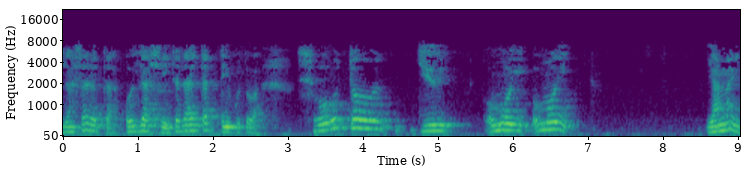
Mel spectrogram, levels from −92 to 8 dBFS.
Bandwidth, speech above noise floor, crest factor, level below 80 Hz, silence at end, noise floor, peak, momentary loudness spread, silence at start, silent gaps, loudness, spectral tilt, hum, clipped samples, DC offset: 7.2 kHz; 39 dB; 16 dB; -48 dBFS; 0 s; -62 dBFS; -8 dBFS; 17 LU; 0 s; none; -24 LUFS; -7 dB/octave; none; under 0.1%; under 0.1%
